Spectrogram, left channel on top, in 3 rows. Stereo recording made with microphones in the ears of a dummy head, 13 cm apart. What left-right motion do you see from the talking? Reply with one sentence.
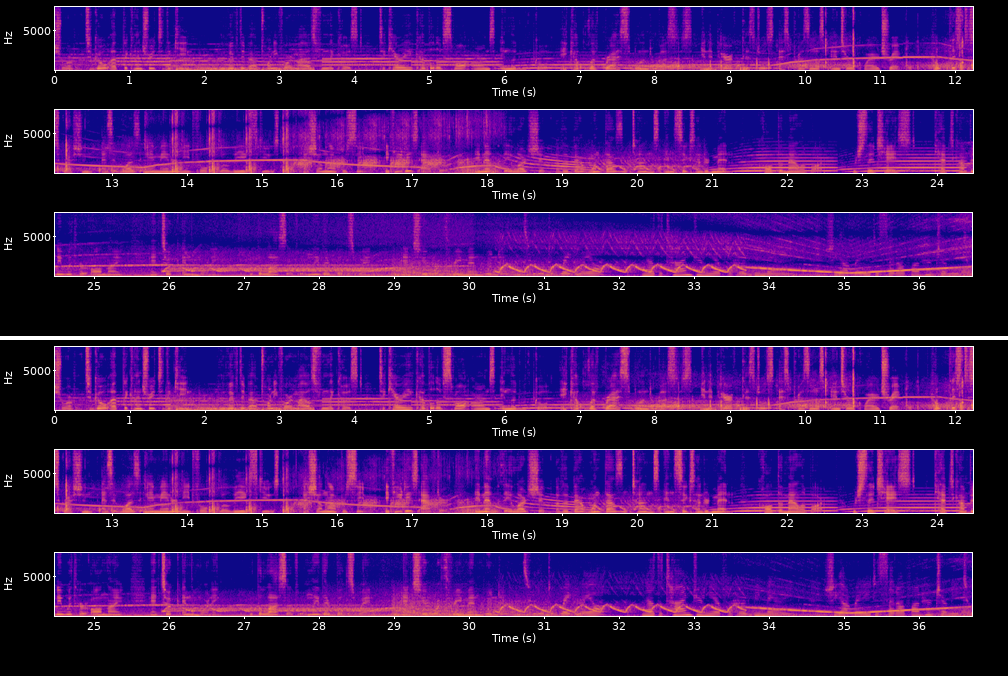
You can hear the talking stay put.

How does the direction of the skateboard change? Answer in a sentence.
You can hear the skateboard move to the left.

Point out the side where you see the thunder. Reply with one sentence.
In this clip you hear the thunder on the right.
